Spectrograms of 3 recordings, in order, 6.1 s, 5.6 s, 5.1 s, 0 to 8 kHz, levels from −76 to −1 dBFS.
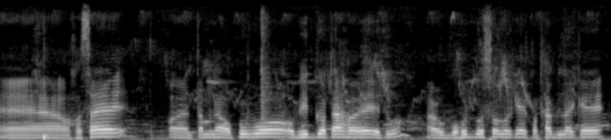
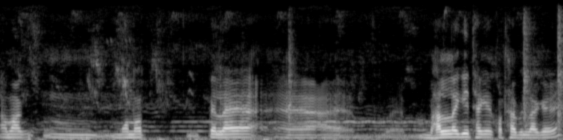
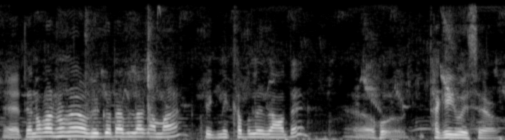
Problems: constant background noise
